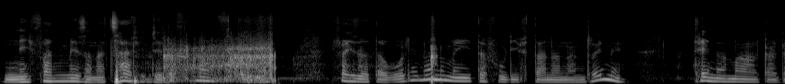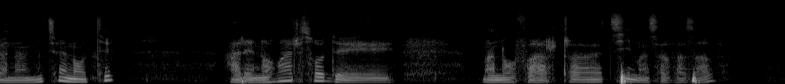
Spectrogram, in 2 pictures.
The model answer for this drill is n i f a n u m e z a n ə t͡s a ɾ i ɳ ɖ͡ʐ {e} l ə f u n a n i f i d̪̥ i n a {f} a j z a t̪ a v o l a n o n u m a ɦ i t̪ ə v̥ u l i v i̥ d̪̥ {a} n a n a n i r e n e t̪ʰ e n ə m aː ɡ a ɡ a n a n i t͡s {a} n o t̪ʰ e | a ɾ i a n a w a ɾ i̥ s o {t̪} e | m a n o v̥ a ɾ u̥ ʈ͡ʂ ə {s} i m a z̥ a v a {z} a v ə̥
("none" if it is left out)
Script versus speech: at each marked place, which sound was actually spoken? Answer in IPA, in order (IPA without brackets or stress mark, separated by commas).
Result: e, f, a, a, d̪, t͡s, z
